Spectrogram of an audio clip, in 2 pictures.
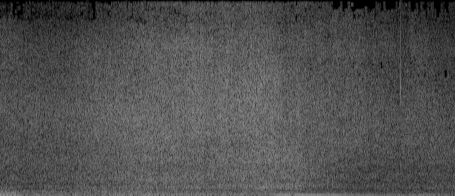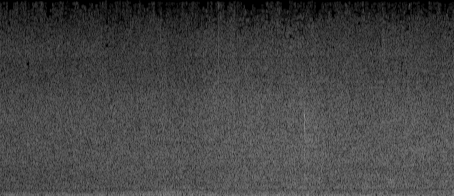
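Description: A vehicle passing on a wet road, its tyres hissing through standing water, swelling to a peak about four seconds in and then easing off, over a steady low engine hum.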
